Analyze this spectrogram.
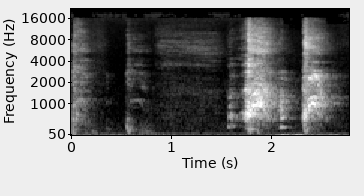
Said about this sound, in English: Oh, sorry. Tried to warn you that I was about to have a coughing fit, but just came on.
